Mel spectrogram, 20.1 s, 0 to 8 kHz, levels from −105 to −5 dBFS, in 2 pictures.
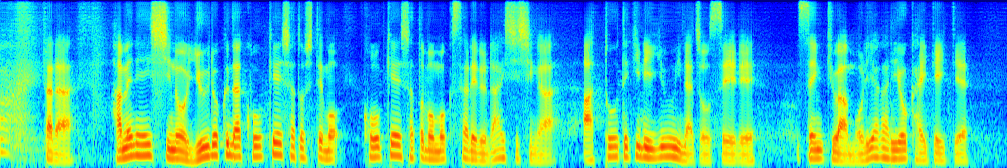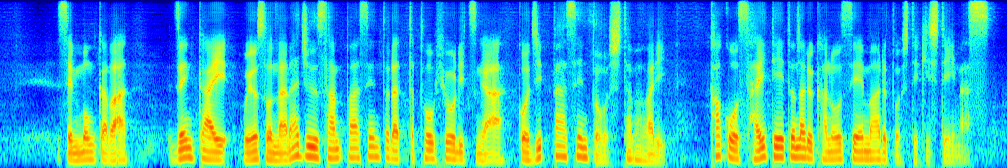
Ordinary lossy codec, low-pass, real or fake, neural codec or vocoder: none; none; fake; codec, 16 kHz, about 1 kbps, DyCAST, with the encoder's durations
